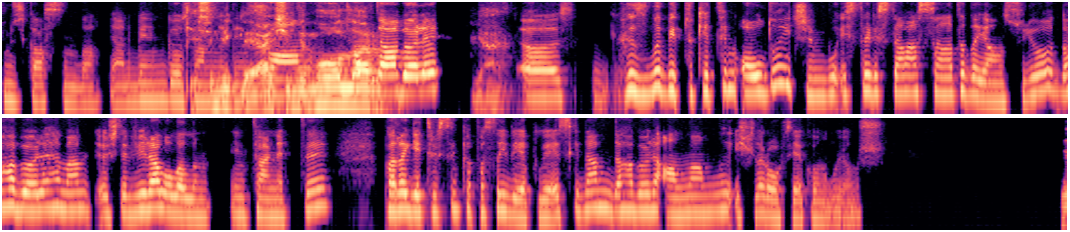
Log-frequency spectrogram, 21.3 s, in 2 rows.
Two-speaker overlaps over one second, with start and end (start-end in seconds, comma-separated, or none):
1.8-3.8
